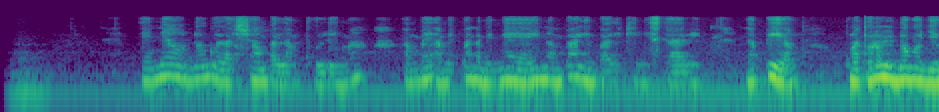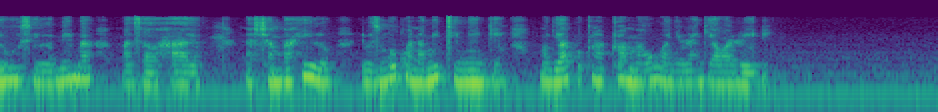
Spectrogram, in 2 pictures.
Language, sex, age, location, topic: Swahili, female, 25-35, Dar es Salaam, agriculture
